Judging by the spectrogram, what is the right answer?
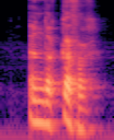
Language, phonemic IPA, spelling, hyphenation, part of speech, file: Dutch, /ˌɑn.dərˈkɑ.vər/, undercover, un‧der‧co‧ver, adjective / adverb, Nl-undercover.ogg
- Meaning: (adjective) undercover; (adverb) undercover (in a covert fashion, not using one's real identity)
